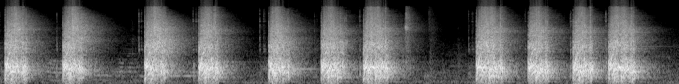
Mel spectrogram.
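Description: A toy airsoft gun fires at a target: about eleven sharp, loud, close cracks come in an uneven rhythm of singles and quick pairs, with short gaps between them and no talking.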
